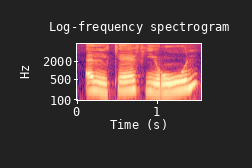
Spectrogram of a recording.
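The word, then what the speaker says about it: الكافرون: So we say al-kafiru because here the ra carries dhamma, so it's pronounced heavily.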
